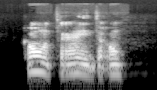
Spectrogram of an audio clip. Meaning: third-person plural simple future of contraindre
- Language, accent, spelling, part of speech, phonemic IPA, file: French, Canada, contraindront, verb, /kɔ̃.tʁɛ̃.dʁɔ̃/, LL-Q150 (fra)-contraindront.wav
